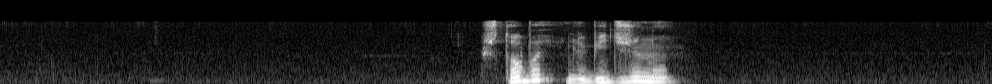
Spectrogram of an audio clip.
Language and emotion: Russian, neutral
